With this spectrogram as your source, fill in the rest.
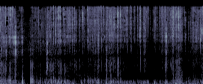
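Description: A glitter- or bead-covered masquerade mask held over a microphone is scratched and tapped with long acrylic nails on both hands. The result is a steady stream of dense, crackly scratching and crinkling, with dull low thumps from the taps and scattered bright, gritty ticks from the glitter surface.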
